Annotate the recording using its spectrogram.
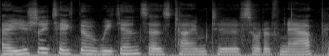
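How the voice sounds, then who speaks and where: A woman speaks with music in the background. The room echo is audible. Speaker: game developer vlogger. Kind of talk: casual devlog chat. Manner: halting, many fillers.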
